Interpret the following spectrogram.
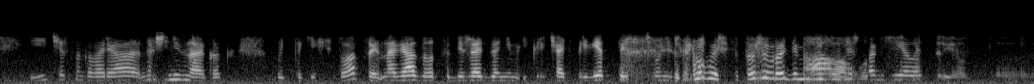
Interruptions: present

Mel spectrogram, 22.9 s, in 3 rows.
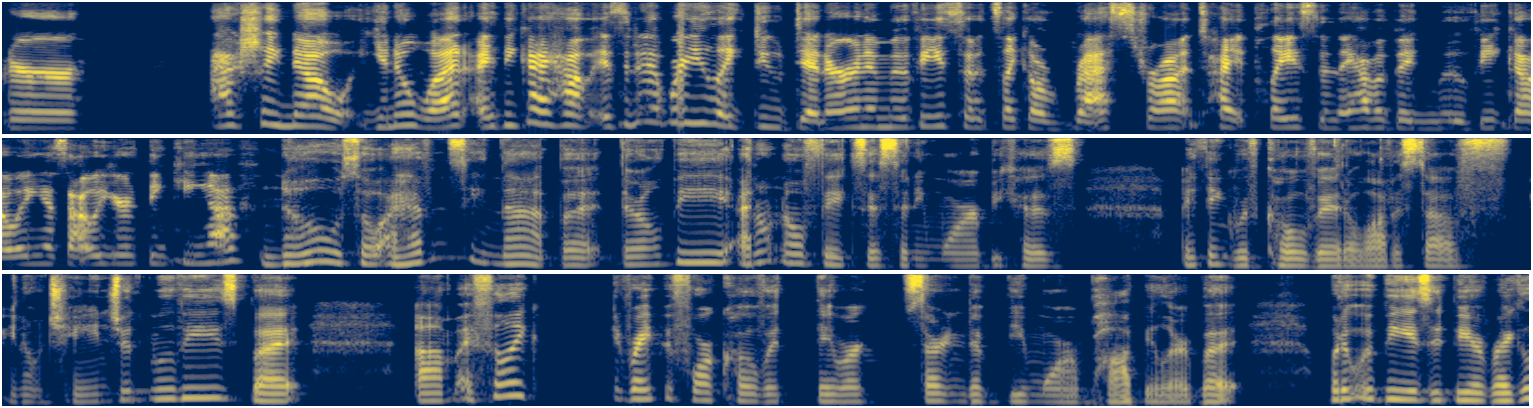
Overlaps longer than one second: none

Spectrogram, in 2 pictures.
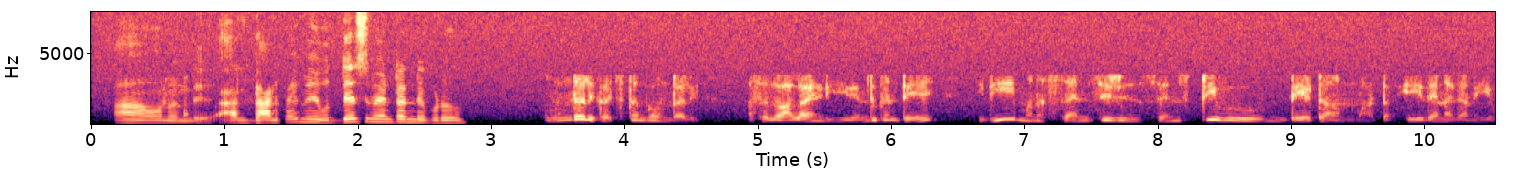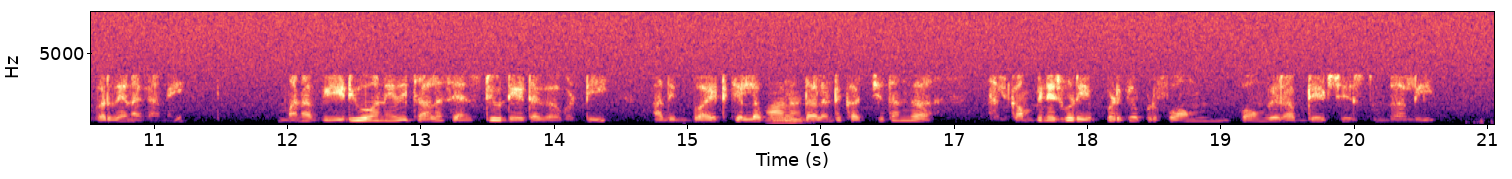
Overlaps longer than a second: none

